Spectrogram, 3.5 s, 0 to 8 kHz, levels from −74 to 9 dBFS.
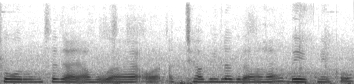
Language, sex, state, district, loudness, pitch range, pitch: Hindi, female, Punjab, Pathankot, -15 LUFS, 240-255 Hz, 245 Hz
